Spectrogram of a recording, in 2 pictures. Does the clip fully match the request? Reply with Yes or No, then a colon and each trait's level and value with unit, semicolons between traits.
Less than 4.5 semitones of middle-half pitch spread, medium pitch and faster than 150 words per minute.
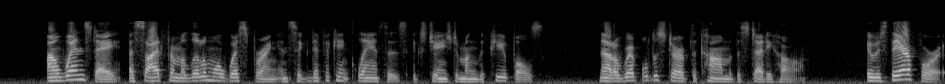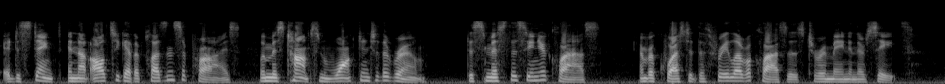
No: average, 4.9 semitones; medium, 145 Hz; average, 180 wpm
